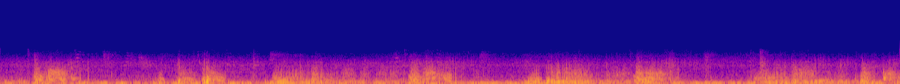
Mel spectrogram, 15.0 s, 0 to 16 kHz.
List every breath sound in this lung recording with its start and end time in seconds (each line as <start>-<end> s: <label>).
0.51-1.43 s: exhalation
0.51-1.43 s: wheeze
2.53-3.79 s: inhalation
3.29-3.79 s: wheeze
4.49-6.20 s: exhalation
4.49-6.20 s: crackles
6.79-7.62 s: inhalation
6.79-7.62 s: crackles
8.69-10.56 s: exhalation
8.69-10.56 s: crackles
10.57-11.25 s: wheeze
10.57-11.49 s: inhalation
12.54-14.27 s: exhalation
12.54-14.27 s: crackles
14.35-15.00 s: inhalation
14.35-15.00 s: crackles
